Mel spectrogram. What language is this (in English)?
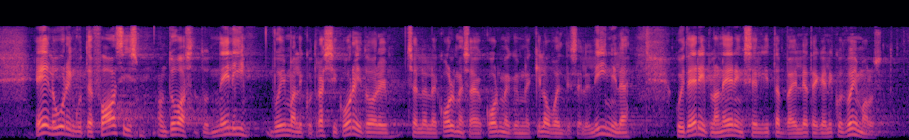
Estonian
